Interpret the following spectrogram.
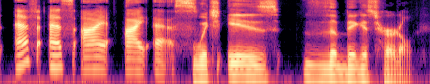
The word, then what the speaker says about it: Fsiis: Fsiis makes sense. But the rule they outline is incredibly specific. It dictates that the name should sound exactly like the English phrase F-siis, but with the howl completely removed.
